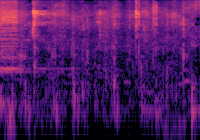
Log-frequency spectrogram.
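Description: A group of rescuers hauling hand over hand on a rope: the end of a shout at the start, then irregular scuffing footsteps and small knocks with faint voices.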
